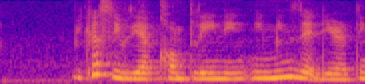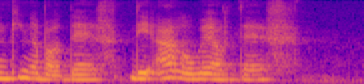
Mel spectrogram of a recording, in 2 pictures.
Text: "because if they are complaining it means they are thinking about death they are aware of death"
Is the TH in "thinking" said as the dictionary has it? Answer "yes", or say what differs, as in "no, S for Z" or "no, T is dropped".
no, T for TH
